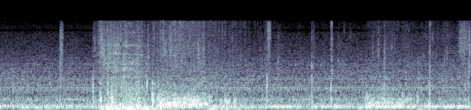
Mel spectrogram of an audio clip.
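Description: A man talks casually into a microphone, close by.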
